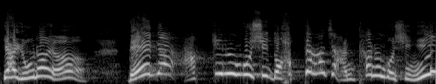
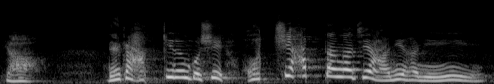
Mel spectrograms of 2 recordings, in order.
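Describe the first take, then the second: First: High-pitched, emphatic challenge; God confronting Jonah. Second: Slow, drawn-out, restrained appeal; God addressing us. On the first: God questioning Jonah about what He cherishes, high emphatic rebuke. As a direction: call him out with an urgent, high question. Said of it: "하나님이 요나에게 말씀하시네요". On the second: God putting His question to preacher and congregation, slow restrained appeal. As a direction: put the question slowly and gravely to the listeners. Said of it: "저와 여러분들에게 던지시는 하나님의 말씀이에요". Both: Acted.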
